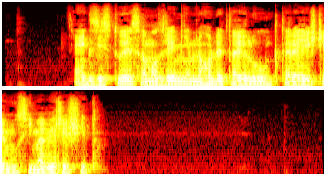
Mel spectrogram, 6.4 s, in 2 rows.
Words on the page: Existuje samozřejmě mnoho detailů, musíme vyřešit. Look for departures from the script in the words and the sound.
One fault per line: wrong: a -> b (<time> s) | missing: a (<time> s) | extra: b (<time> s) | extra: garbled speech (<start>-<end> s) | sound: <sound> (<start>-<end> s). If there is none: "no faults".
extra: které ještě (2.7 s)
